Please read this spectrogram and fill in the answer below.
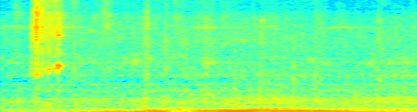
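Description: A short crisp crunch of teeth biting into a raw white onion about half a second in, followed by a low rumble that swells and then eases off.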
